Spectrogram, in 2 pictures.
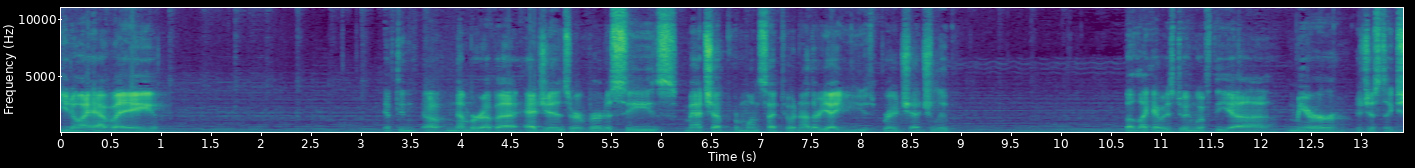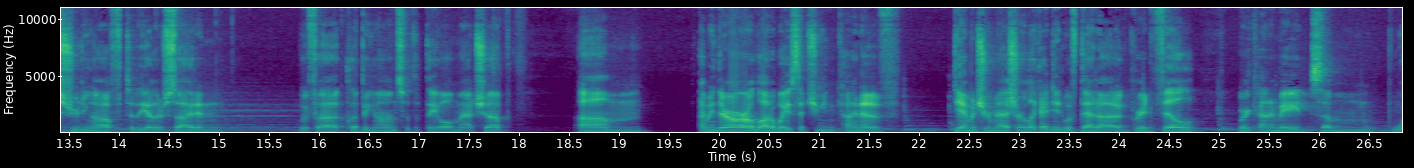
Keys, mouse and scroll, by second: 4.5 middle click, 5.2 middle click, 7.7 middle click, 8.6 middle click, 9.9 middle click, 10.7 middle click, 12.5 middle click, 13.3 middle click, 14.1 middle click, 14.9 middle click, 16.2 middle click, 20.9 middle click.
